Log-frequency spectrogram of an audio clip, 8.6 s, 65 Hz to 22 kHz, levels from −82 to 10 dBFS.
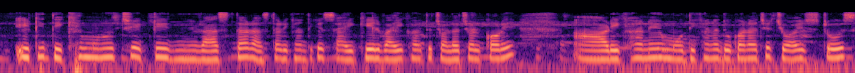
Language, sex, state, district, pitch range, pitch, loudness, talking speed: Bengali, female, West Bengal, North 24 Parganas, 200-230 Hz, 215 Hz, -16 LUFS, 155 wpm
